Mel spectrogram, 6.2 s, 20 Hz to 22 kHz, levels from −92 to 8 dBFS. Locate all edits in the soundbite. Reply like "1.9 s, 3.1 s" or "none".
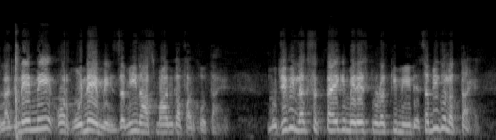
none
